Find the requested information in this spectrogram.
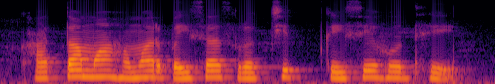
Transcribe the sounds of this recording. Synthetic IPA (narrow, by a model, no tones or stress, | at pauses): kʰat̪amãɦəmaɾpəjsasuɾəkʃʰit̪̚kəjseɦod̪ʱe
